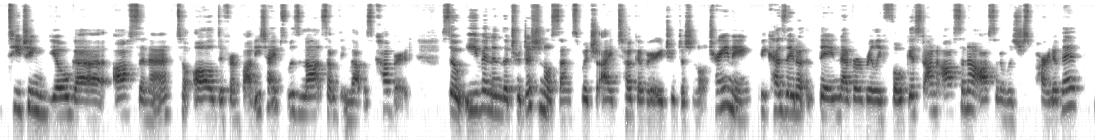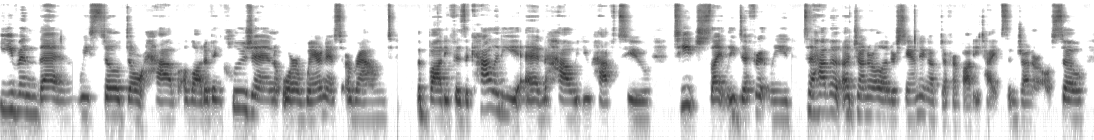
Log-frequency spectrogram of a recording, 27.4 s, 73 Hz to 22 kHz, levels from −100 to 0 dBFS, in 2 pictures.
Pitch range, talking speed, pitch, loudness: 185-265 Hz, 175 wpm, 205 Hz, -27 LUFS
